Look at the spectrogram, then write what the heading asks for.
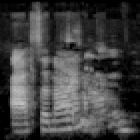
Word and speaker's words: asinine: This is just, and I have no idea how to pronounce this, so it's as s I N I N E. Asinine.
